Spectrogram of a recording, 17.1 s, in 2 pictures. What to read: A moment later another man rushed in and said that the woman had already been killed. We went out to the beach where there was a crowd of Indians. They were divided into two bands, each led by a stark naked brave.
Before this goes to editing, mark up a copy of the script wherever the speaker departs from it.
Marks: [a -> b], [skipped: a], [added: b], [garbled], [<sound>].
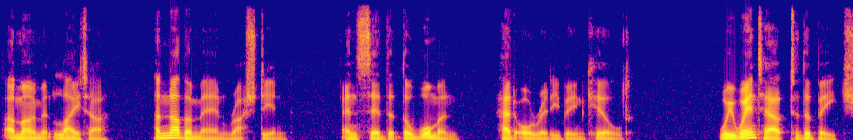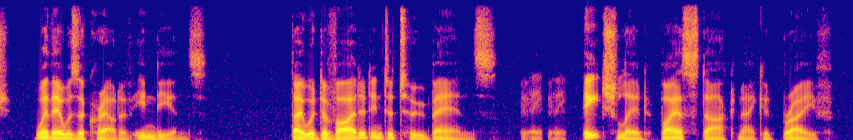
A moment later another man rushed in and said that the woman had already been killed. We went out to the beach where there was a crowd of Indians. They were divided into two bands, [laugh] each led by a stark naked brave.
